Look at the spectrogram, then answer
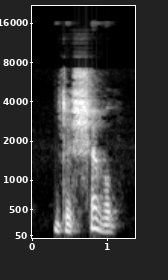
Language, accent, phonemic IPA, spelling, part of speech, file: English, Southern England, /dɪ(s)ˈʃɛvl̩/, dishevel, verb, LL-Q1860 (eng)-dishevel.wav
- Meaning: 1. To throw into disorder; upheave 2. To disarrange or loosen (hair, clothing, etc.) 3. To spread out in disorder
